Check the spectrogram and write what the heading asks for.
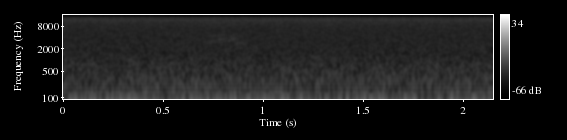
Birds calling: House Finch (Haemorhous mexicanus)

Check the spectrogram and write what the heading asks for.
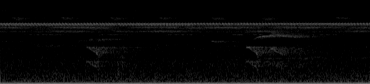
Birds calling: Barred Forest-Falcon (Micrastur ruficollis), Piratic Flycatcher (Legatus leucophaius)

